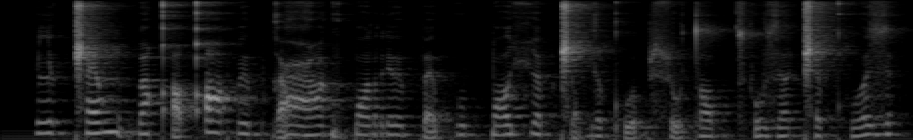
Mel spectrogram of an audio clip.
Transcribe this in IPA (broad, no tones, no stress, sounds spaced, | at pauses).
l ʏ ɡ ǁ ɛ ŋʷ ə̰ ɡ͡b œ qʼ ə̰ qʼ ɔː k͡p ʏː b ɡ ə̰ ʕ ɑ ɡ ṵ k͡p ɔ r ʏː p ɛ̰ kʷ ɛ b k͡p ɔ ç œ b ɡ͡ǁ ɛ̰ ɡ ɛ kʷʼ ɛ̰ b ɬ ṵ t ɔ b t͡sʼ u z əː ǁ e kʷʰ œ z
